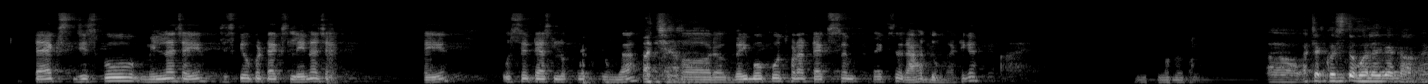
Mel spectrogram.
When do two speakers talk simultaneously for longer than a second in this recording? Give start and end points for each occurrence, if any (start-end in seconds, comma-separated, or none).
none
